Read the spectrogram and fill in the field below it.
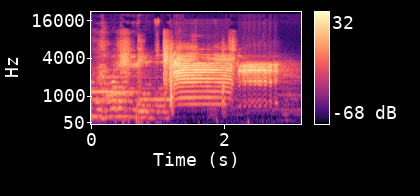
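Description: A synthetic-sounding Minecraft sheep bleats in a long wavering cry after a brief jumble of voices and game noise, loud and close.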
